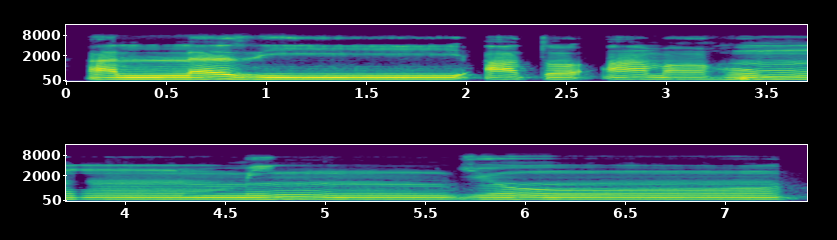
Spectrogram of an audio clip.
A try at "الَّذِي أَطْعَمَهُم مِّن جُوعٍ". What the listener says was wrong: হ্যাঁ, শেষে আইনকে স্পষ্ট করতে হবে। জু, জু, আরবির ক্ষেত্রে আওয়াজ, সব আওয়াজকে নাকে নেওয়া যাবে না। শুধুমাত্র নুন, মিম এবং গুন্নার আওয়াজ এগুলা নাকে যাবে, অন্য যে আওয়াজগুলি আছে ওইটা নাকে নেওয়ার কোনো সুযোগ নেই। যেমন ধরেন এইখানে জু,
